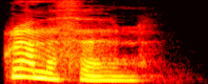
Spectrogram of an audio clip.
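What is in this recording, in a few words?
"gramophone", English, British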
